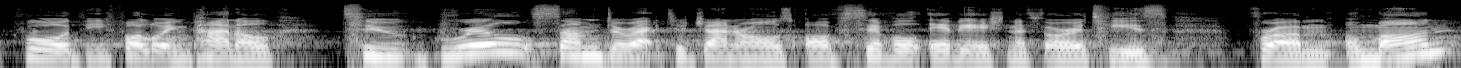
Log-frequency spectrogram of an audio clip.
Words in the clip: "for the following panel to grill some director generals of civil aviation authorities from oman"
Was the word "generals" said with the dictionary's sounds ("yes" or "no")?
yes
